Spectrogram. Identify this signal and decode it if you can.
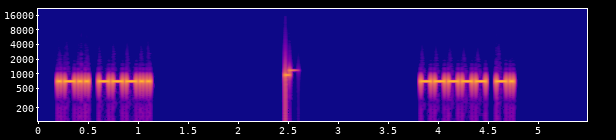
Morse code, heard as a keyed tone, about 36 wpm, 700 Hz. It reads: L 8 0 N
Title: Single-Letter Single-Number 35wpm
